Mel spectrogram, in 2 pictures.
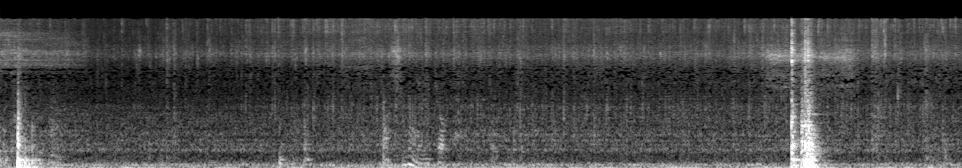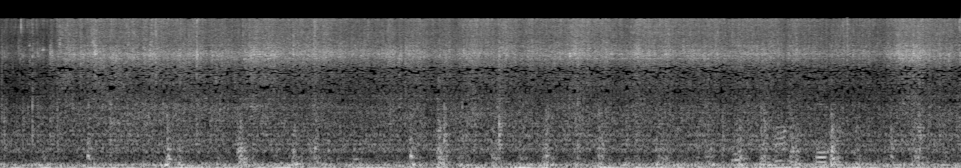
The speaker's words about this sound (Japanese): アンチョビは水分があるんでニンニクのコクが焦げやすいらしいですベーコンも入れてます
